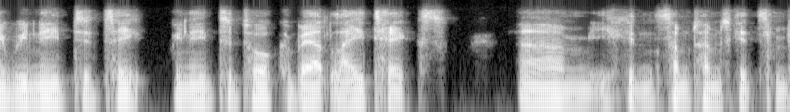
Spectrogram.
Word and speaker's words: LaTeX: to some academics that, as Andrew said, it's pronounced LaTeX, that you don't speak with a colleague or an academic and say we need to talk about latex.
